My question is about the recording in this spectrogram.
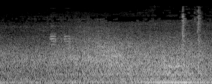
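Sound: car driving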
